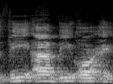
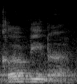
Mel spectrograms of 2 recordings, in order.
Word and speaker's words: Vibra: It's Vibra. That's how they pronounce it. Club Vibra.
